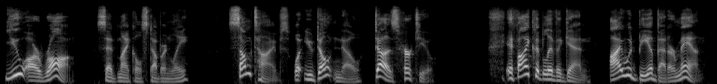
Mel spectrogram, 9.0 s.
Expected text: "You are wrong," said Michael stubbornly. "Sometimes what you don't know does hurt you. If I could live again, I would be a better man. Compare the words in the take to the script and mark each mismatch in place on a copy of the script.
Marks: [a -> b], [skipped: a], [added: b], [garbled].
"You are wrong," said Michael stubbornly. "Sometimes what you don't know does hurt you. If I could live again, I would be a better man.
